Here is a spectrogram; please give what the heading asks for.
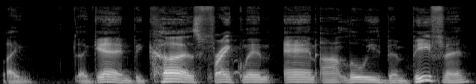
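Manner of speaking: ordinary talk, nothing marked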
